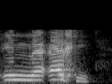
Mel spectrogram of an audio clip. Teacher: الخاء هنا المكسورة بتاخد ادنى درجات تفخيم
